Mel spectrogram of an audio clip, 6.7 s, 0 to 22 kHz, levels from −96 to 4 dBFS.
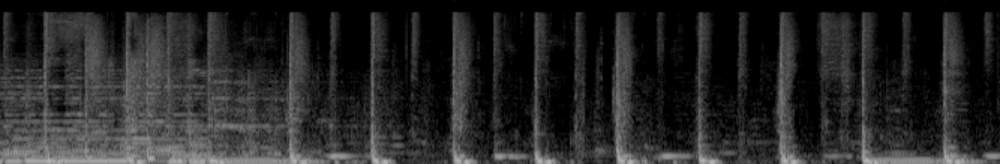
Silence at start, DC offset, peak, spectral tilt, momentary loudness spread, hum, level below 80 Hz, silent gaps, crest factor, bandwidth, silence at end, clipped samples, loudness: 0 s; under 0.1%; -24 dBFS; -5.5 dB/octave; 8 LU; none; -42 dBFS; none; 14 dB; 16.5 kHz; 0 s; under 0.1%; -40 LUFS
